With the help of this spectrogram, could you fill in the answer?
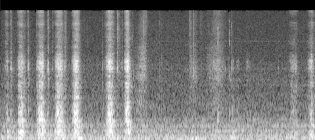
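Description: A pencil rubs rapid hatching strokes near the top of a large white paper sheet mounted on a flat board on an easel. A quick run of scratchy, rasping strokes with bright hiss comes first, then the scratching continues more softly, ending with one more firm stroke.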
